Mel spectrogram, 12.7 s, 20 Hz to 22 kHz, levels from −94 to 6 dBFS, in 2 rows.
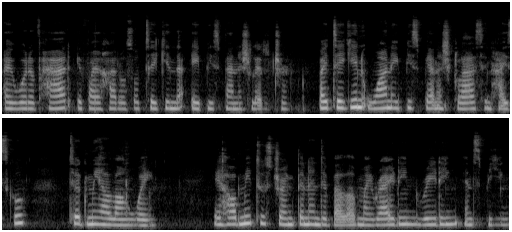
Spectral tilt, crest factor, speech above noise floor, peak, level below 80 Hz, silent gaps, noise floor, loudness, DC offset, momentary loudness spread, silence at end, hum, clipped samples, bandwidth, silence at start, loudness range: -6 dB/octave; 18 dB; 41 dB; -12 dBFS; -80 dBFS; none; -71 dBFS; -31 LUFS; under 0.1%; 11 LU; 0 s; none; under 0.1%; 11.5 kHz; 0 s; 5 LU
